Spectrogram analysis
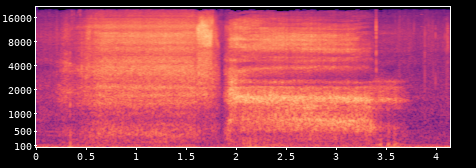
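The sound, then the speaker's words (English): A loud sharp gasp is followed by a long, strained breath with a raspy, hissing texture, with no talking. “You humans and your breathing.”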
